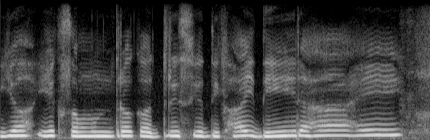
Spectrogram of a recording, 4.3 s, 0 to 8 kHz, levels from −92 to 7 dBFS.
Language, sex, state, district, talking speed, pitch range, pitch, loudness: Hindi, female, Jharkhand, Palamu, 125 wpm, 245-275 Hz, 260 Hz, -12 LUFS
